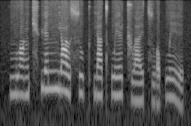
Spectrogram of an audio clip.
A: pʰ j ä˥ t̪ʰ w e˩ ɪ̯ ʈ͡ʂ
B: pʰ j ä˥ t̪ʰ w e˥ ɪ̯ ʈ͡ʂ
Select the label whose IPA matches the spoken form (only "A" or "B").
B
